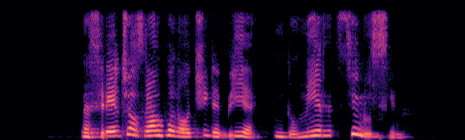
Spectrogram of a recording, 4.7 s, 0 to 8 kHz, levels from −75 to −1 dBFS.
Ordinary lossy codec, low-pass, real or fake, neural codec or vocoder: none; 7.2 kHz; fake; codec, 16 kHz in and 24 kHz out, 0.6 kbps, FireRedTTS-2 codec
